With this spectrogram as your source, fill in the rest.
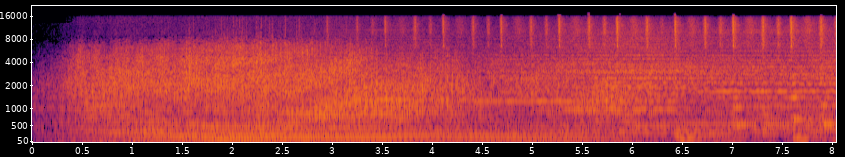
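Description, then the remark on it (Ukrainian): A propeller airplane engine drones loudly, swelling over the first couple of seconds into a steady, throbbing roar that holds to the end, with no voices. “Аби переконатися в цьому, я мушу сам піднятися на борт літака.”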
